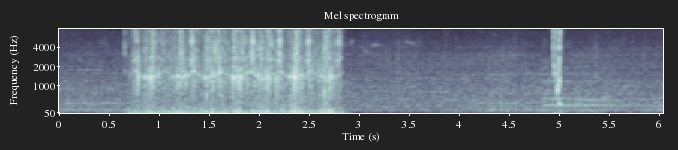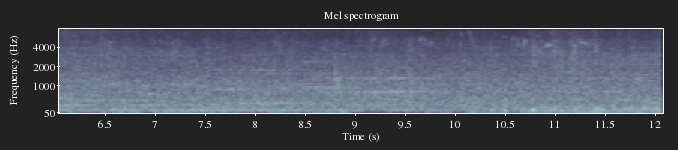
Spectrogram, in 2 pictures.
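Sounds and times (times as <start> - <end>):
fishing reel clicking: 0.7 - 2.9.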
